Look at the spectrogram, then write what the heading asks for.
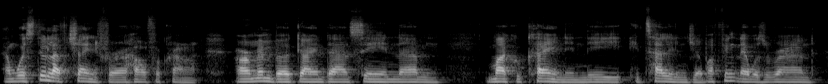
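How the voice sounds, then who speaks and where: An older man in his sixties, telling his life story at an easy pace. He hesitates often, filling pauses with ums and going back to rephrase. His voice sits in an ordinary middle register for a man. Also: medium pitch, steady tone. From England. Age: 60s. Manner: unhurried, hesitant with frequent ums and restarts. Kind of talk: reminiscing monologue reading out questions.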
